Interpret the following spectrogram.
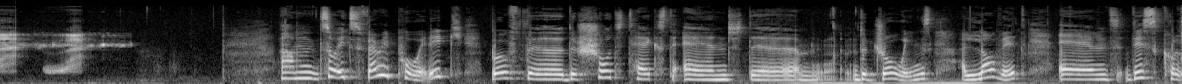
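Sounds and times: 
frog croak from a children's sound book button: 0.0s - 1.4s
speech: 2.9s - 11.8s.

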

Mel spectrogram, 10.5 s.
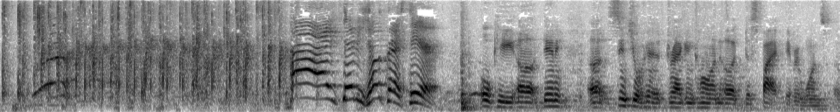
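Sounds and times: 
audience applause: 0.0s - 3.8s
speech: 4.4s - 10.4s.

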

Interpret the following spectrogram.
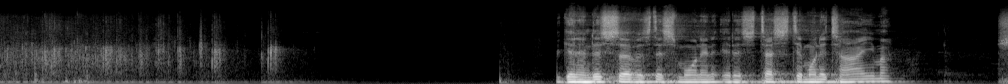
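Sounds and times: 
audience applause: 0.0s - 3.0s
speech: 5.6s - 9.0s.

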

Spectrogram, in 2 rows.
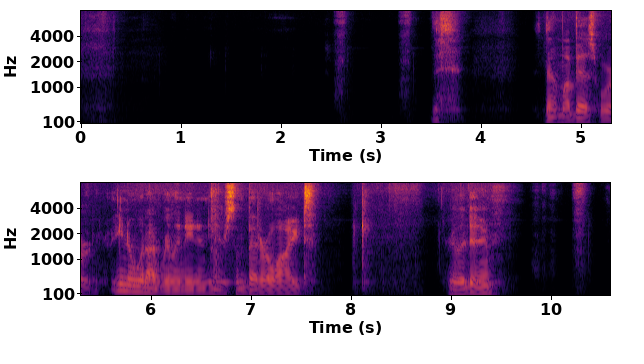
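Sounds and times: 
pencil drawing on paper: 2.4s - 3.5s, 9.3s - 10.5s
speech: 3.5s - 3.9s, 4.6s - 7.8s, 9.0s - 9.6s.

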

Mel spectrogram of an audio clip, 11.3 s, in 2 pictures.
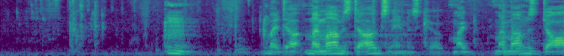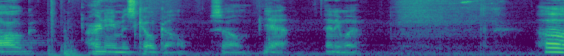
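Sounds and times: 
person sipping Vita Coco coconut water: 0.2s - 2.6s
speech: 1.7s - 2.0s, 2.7s - 9.3s, 11.1s - 11.2s.

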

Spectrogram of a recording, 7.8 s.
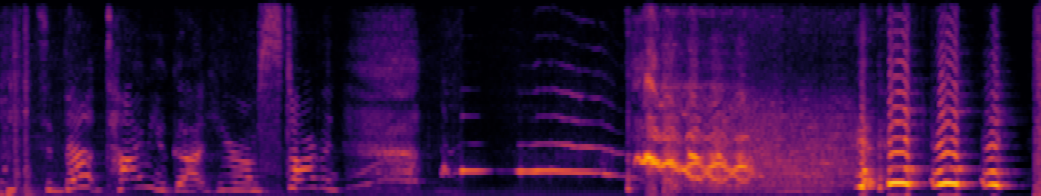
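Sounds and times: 
speech: 0.0s - 3.2s, 4.8s - 7.1s
woman's feeble attempted scream: 3.9s - 5.3s.

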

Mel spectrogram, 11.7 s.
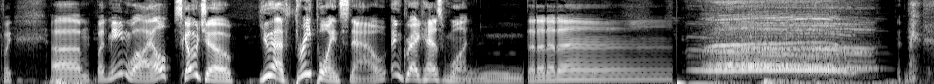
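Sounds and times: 
speech: 0.0s - 8.5s, 11.2s - 11.6s
audience booing: 8.6s - 11.1s.

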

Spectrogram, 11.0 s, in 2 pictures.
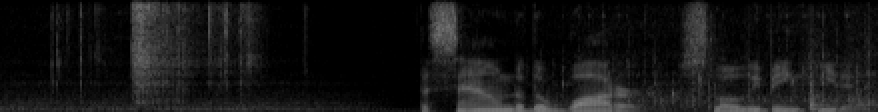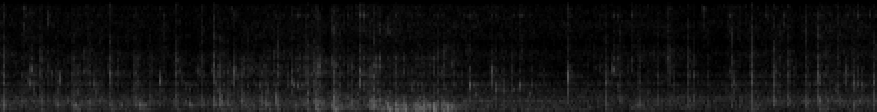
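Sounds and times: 
speech: 2.6s - 5.6s
coffee grounds scooped and poured into a filter: 3.5s - 8.6s.

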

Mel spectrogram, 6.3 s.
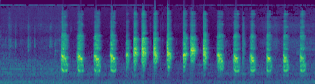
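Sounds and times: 
turkey mouth call yelps: 1.2s - 6.2s.

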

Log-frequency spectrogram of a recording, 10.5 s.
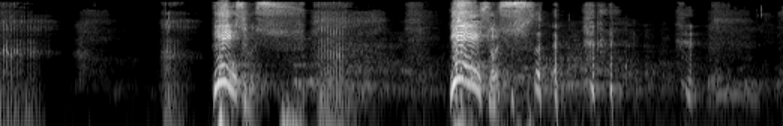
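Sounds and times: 
person imitating snoring while praying: 0.0s - 0.8s, 2.1s - 2.8s, 3.7s - 4.8s
speech: 2.8s - 3.6s, 6.2s - 8.1s
laughter: 3.1s - 10.4s.

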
